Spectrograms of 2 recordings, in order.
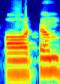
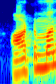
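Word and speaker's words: autumn: ऑटम पढ़ेंगे। क्या पढ़ेंगे? ऑटम। ऑटमन नहीं पढ़ेंगे, ऑटम पढ़ेंगे। एन हमारा साइलेंट हो गया।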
